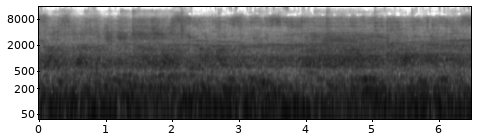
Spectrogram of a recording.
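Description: Loud concert music from an arena sound system, heavy in bass, with the crowd cheering and screaming over it.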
